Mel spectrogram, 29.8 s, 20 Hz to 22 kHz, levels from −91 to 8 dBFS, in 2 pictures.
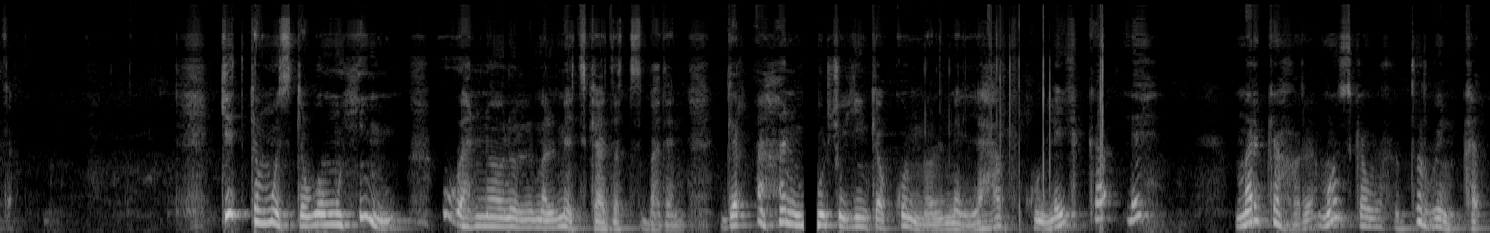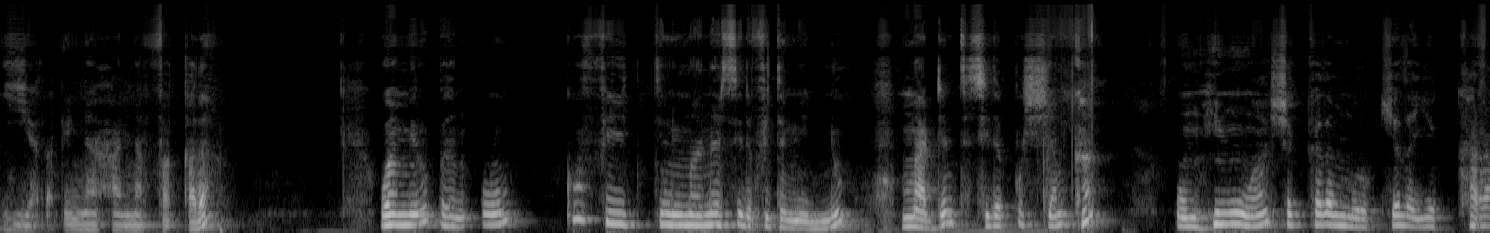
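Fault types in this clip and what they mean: Opus compression: The whole clip has a grainy, rough texture. Tonal parts of the speech turn plainly noisy rather than swirling, which is likely the result of Opus coding in its music-oriented CELT mode at a low rate, one that fits roughly 24 kbps. The bandwidth stays full, with content reaching about 20.2 kHz. On a spectrogram the bands stay filled instead of showing holes, but the upper harmonics look smeared into noise-like texture.
playback stall: The speech cuts off in mid-flow at 8.03 s and returns at 8.18 s. That is a silence of about 137 ms, which most likely comes from the player running short of data or being blocked before recovering. On the waveform it shows as an abrupt flat line dropping straight from active signal to silence. On a spectrogram it shows as a clean vertical empty gap across all frequencies, with sharp edges on both sides.
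time-compressed catch-up: Right after the gap, from 8.18 s to 8.44 s, the player works off its backlog by playing the audio at about 1.5 times normal speed. It does this by cutting out short pieces and cross-fading across the joins, so pitch stays the same while the speech sounds hurried. On a spectrogram, syllable patterns in that stretch appear squeezed horizontally. Small discontinuities may show where the pieces join.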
